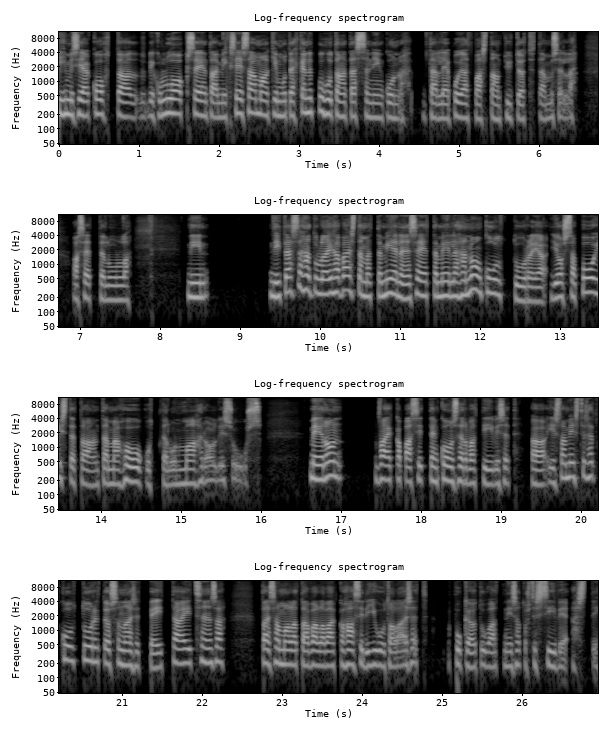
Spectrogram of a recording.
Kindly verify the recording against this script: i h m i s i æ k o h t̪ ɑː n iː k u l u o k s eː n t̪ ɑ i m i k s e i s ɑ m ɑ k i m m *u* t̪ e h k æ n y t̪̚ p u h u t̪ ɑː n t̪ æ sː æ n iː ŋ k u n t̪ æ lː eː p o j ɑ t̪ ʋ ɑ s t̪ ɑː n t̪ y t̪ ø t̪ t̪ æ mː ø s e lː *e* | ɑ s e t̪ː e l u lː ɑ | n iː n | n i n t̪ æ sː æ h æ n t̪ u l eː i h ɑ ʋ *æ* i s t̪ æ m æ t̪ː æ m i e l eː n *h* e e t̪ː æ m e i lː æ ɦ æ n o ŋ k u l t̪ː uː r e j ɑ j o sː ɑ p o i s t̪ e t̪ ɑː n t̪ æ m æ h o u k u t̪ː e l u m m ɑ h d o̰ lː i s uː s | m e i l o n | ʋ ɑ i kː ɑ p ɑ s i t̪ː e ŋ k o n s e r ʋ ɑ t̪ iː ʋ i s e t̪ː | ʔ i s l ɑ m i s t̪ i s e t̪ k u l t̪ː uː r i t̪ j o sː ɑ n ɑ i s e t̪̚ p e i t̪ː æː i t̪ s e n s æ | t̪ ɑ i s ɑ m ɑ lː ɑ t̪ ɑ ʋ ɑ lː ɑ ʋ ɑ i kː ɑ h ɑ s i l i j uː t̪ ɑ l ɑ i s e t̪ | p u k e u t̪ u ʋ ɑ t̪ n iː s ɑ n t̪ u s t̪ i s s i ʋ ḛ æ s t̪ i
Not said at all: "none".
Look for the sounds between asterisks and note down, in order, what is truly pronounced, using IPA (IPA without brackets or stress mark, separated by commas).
u, æ, æ, s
